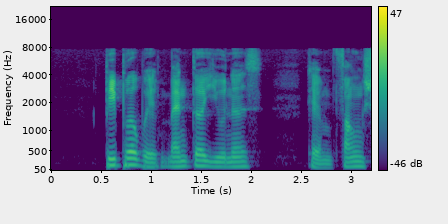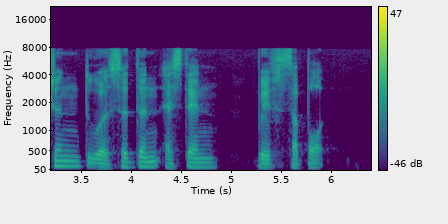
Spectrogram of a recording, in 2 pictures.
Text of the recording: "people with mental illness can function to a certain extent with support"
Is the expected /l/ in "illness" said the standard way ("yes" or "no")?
no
